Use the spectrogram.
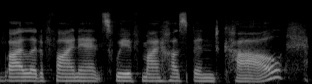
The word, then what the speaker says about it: Violeta: And I love that you pronounce my name the same way that I pronounce it. And I don't know if it's correct or not, but that's how I pronounce my name, Violeta.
